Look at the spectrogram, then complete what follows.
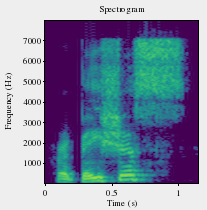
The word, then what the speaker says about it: herbaceous: what's the pattern here in words derived from latin see before the suffix eos sounds like shas so when i have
